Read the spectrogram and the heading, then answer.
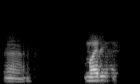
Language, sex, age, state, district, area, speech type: Telugu, male, 18-30, Telangana, Hanamkonda, urban, conversation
